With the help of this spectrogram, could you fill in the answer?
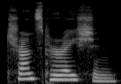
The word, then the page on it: transpiration: ,trænspı’reıʃən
